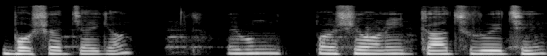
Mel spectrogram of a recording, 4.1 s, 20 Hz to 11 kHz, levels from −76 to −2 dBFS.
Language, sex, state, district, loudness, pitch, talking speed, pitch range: Bengali, male, West Bengal, Jalpaiguri, -20 LUFS, 190 Hz, 115 wpm, 180-205 Hz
